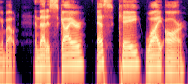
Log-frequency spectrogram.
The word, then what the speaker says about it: Skyr: Greek yogurt's close cousin that almost nobody is talking about, and that is Sky, Skyr, pronounced skier.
